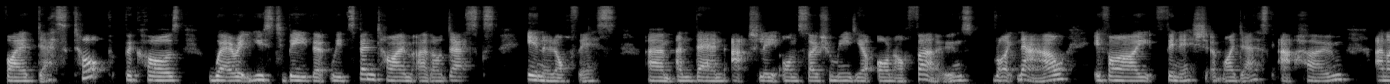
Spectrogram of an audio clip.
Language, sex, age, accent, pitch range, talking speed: English, female, 20-39, British, 170-205 Hz, 170 wpm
